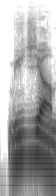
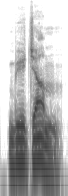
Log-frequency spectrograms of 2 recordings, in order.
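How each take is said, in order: First: It is said in three full syllables. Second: It is said in two syllables, run together. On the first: The speaker calls it wrong. "뮤지엄 하면은 못 알아듣고" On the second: The speaker calls it right. "뮤점 이런 식으로"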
